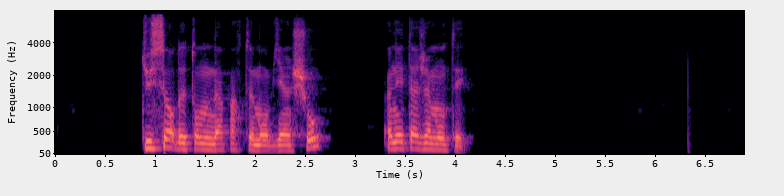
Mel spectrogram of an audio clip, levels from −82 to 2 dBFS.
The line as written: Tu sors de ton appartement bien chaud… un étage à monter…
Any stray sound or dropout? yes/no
no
